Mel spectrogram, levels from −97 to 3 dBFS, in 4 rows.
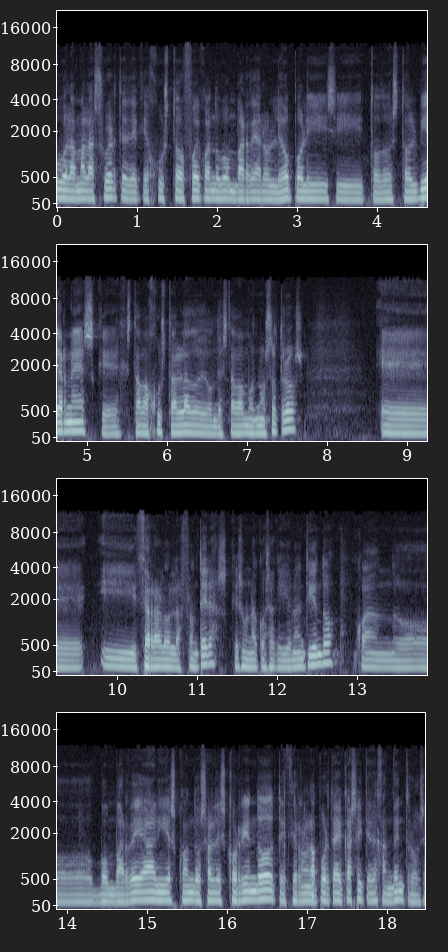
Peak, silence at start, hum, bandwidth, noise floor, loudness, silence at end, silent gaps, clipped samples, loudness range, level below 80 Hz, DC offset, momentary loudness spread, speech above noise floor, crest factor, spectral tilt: -10 dBFS; 0 s; none; 12 kHz; -57 dBFS; -28 LUFS; 0 s; none; under 0.1%; 4 LU; -58 dBFS; under 0.1%; 9 LU; 30 dB; 18 dB; -6.5 dB/octave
